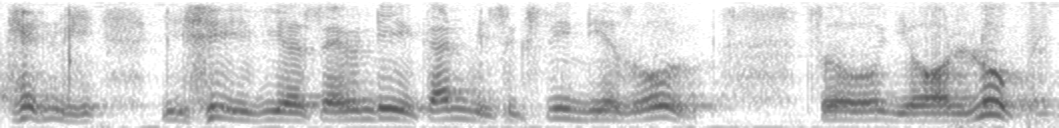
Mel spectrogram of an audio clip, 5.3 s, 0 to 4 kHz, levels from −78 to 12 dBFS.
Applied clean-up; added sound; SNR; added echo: none; none; none; none.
